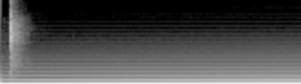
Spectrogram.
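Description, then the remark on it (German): A sustained, buzzy synthesizer tone at a low pitch drones steadily and loudly from start to finish after a short attack. Its timbre shifts only subtly and slowly as the waveform of one oscillator is modulated by a sine wave from a second oscillator. No voices are heard. “Und jetzt können wir diese Wellenform, von der wir besprochen haben, können wir über einen Sinus aus einem anderen Oszillator sehr langsam verändern.”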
